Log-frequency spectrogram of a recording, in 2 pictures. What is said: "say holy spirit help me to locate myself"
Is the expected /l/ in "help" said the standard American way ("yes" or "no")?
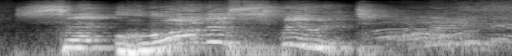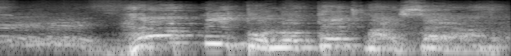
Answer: yes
